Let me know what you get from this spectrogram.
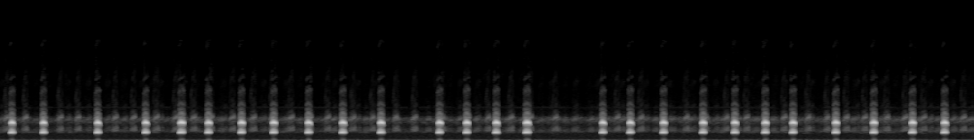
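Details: In paddy fields near the Kamo River, Itoshima, Fukuoka, Japan, a wild Fejervarya kawamurai croaks in a fast run of harsh clicks, about two per second with a short pause midway, over a faint background chorus.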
